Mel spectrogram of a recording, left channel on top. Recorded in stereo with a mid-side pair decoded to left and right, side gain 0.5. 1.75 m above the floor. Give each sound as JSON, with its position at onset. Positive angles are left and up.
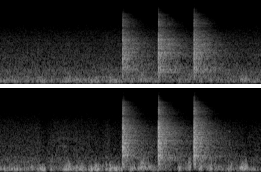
{"t": 1.2, "sound": "hammering", "azimuth_deg": -35, "distance_m": 2.0}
